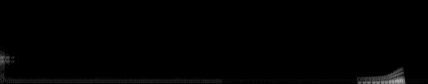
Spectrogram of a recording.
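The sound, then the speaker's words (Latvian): A low electrical hum fills the first half, then near the end a single loud voting bell in the Latvian Saeima sounds, calling a vote on the legal bureau's sixth proposal: a half-second electronic tone rising in pitch with strong harmonics. No one speaks. “Lūdzu zvanu, balsosim par sesto juridiskā biroja priekšlikumu.”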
